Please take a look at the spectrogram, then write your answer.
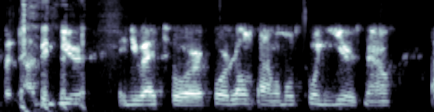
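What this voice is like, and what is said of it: French Canadian accent. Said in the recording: “I'm from Canada, the French part. You hear my accent.”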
